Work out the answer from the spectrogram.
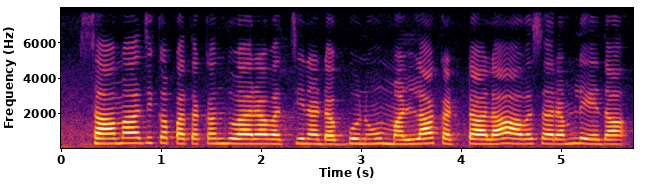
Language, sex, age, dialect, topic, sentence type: Telugu, female, 31-35, Telangana, banking, question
